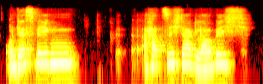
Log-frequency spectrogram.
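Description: A woman's voice: a little high, slow, dark tone. Analytical woman explaining in interview. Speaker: interviewed guest, book author. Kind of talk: conversational expert interview.

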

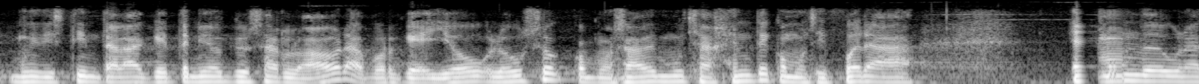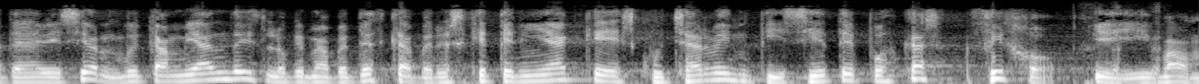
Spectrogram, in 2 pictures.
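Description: Spanish man on dull, echoing recording. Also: mid-range voice. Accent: Spain. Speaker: podcaster, guest. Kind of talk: casual chat. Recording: dull sound with long reverb.

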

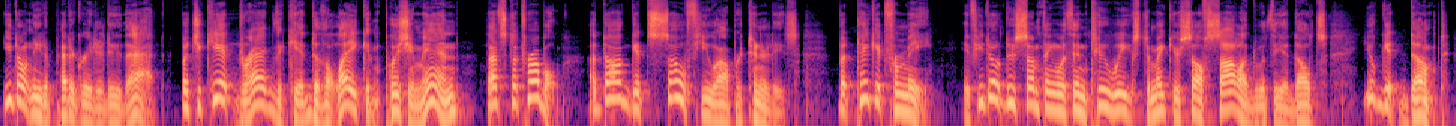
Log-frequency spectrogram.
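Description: A man's voice: fairly high pitch, wildly swooping pitch, moderate pace, darkish tone. A man playing a frank, friendly, streetwise dog with a folksy manner in a radio play. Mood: frank, advising. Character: streetwise, frank, friendly older-hand dog giving advice.

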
